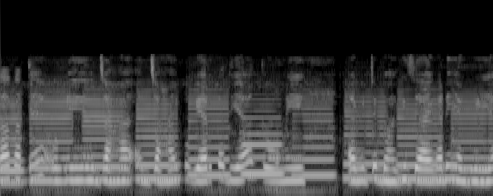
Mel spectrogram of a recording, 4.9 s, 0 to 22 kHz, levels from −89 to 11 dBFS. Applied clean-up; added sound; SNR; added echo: neural mask model RNNoise.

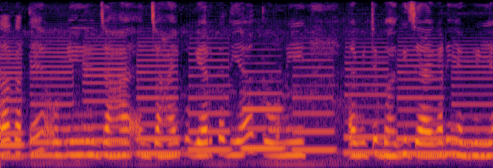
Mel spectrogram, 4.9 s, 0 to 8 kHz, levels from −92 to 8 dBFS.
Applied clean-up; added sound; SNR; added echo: none; Wind instrument, woodwind instrument; 5 dB; none.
